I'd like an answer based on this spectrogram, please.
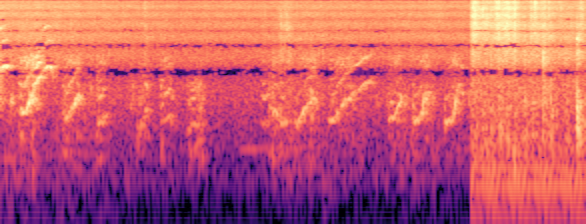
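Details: Cuddles the guinea pig bullying another guinea pig at home: a steady series of upward-sweeping squeaks, several per second, then a sudden loud rumbling noise that covers the end.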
